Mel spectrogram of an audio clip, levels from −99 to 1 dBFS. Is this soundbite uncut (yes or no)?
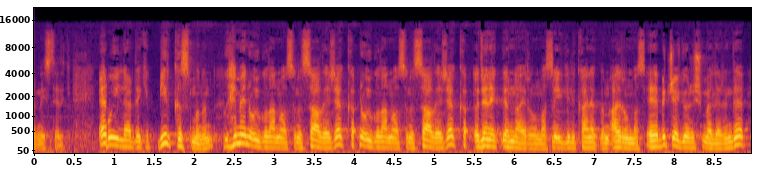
no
